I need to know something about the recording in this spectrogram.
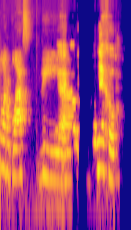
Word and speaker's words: Conejo: I just don't want to blast the Yeah, Conejo. Gonejo.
